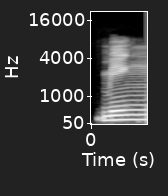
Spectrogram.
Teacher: নুন সাকিনের পরে ইকফার হরফ ফা এসেছে, এই জন্য এই নুন সাকিনে ইকফা গুন্না করতে হবে। মিং, একদম নাকের মধ্যে নিয়ে গুন্না করতে হবে।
